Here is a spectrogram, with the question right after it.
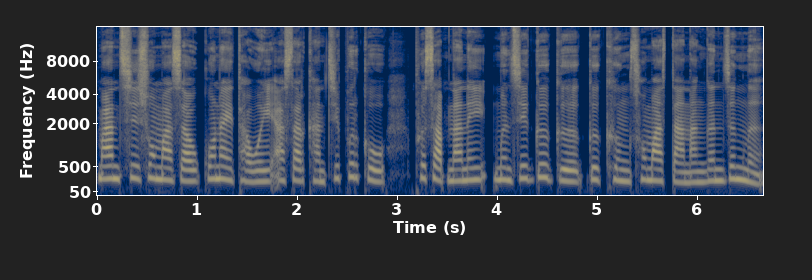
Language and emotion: Bodo, neutral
